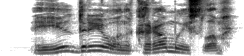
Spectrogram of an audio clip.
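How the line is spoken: Hoarse. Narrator (Russian): прохрипел Сергей

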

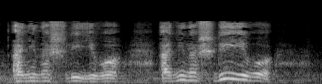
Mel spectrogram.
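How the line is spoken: Joyful shout. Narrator (Russian): радостно закричала Фелефи

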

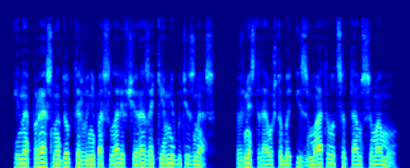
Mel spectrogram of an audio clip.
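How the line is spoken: Plain. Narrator (Russian): сказала Джемма

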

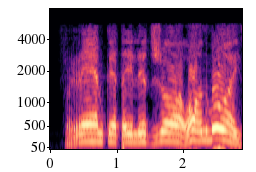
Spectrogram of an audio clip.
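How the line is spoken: Shouted. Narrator (Russian): закричал Сергей

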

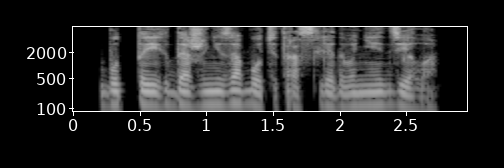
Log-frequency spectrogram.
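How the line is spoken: Grumble. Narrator (Russian): проворчала она

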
